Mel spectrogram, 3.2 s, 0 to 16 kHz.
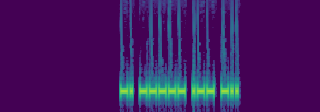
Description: Morse code, heard as a keyed tone, about 49 wpm, 700 Hz. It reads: N0WD
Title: USA Call Signs - 4 Characters - 3x Character Spacing - 50wpm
